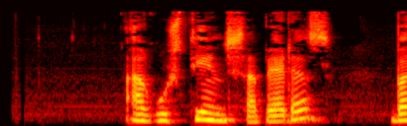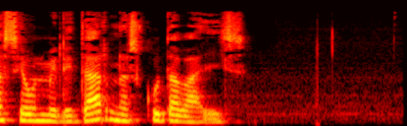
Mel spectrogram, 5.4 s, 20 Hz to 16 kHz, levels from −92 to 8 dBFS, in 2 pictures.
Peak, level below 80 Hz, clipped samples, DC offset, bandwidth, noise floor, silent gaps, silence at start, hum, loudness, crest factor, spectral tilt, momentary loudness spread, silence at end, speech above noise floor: -4 dBFS; -70 dBFS; under 0.1%; under 0.1%; 11.5 kHz; -63 dBFS; none; 0.85 s; none; -23 LUFS; 22 dB; -4 dB/octave; 9 LU; 1.1 s; 40 dB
